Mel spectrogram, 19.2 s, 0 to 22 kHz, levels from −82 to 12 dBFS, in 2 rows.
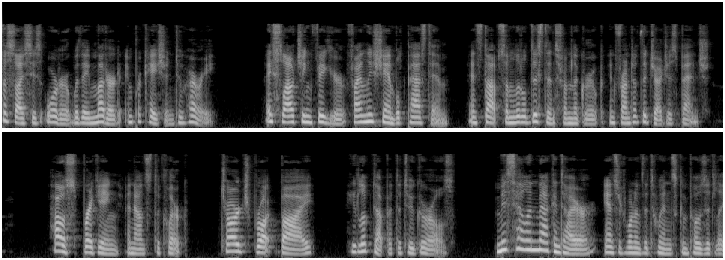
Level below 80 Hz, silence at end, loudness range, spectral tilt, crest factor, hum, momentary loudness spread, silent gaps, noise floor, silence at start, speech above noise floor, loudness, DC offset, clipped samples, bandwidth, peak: -54 dBFS; 0 s; 3 LU; -5.5 dB/octave; 16 dB; none; 9 LU; none; -68 dBFS; 0 s; 53 dB; -16 LUFS; under 0.1%; under 0.1%; 11 kHz; -2 dBFS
